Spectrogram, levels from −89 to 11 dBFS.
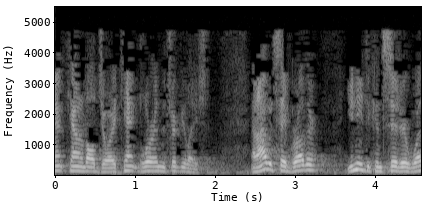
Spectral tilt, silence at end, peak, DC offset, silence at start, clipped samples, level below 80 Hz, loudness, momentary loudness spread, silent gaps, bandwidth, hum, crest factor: -9.5 dB/octave; 0 s; -2 dBFS; under 0.1%; 0 s; under 0.1%; -52 dBFS; -19 LUFS; 14 LU; none; 5 kHz; none; 16 dB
